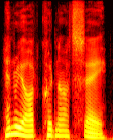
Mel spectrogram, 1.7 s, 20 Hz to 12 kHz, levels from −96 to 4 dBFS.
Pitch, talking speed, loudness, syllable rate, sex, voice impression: 125 Hz, 140 wpm, -16 LUFS, 3.3 syllables/s, male, masculine, middle-aged, slightly relaxed, soft, slightly fluent, slightly raspy, intellectual, calm, friendly, wild, kind, modest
